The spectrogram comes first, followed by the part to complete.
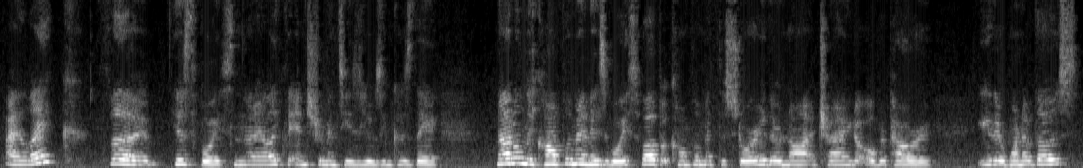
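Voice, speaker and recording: A young woman with a high voice chats earnestly about music in a casual reaction video, dropping in plenty of fillers. She sits a little back from the mic, so the sound sits at a distance. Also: fairly even intonation, normal speed. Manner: earnest and chatty, with frequent fillers.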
